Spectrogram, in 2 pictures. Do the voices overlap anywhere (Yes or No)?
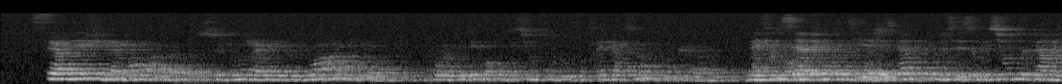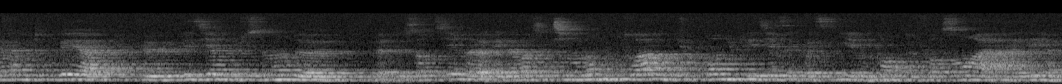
Yes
